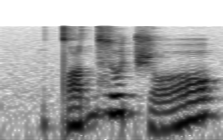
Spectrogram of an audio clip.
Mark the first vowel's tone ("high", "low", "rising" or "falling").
rising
